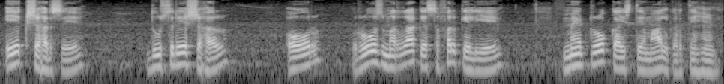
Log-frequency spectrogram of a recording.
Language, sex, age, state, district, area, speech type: Urdu, male, 18-30, Delhi, North East Delhi, urban, spontaneous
